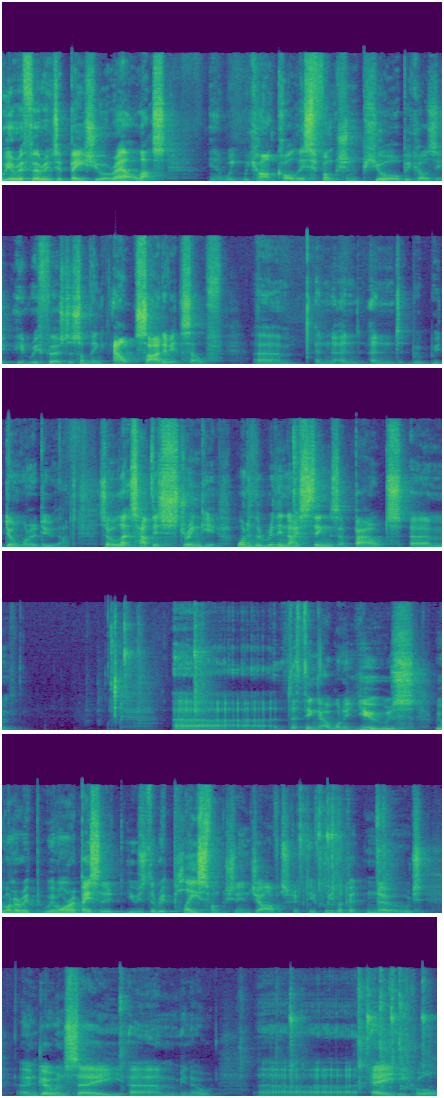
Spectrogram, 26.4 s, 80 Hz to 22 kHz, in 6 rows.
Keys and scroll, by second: 13.1-13.9 typing, 20.7-21.2 typing, 25.2-26.3 typing.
